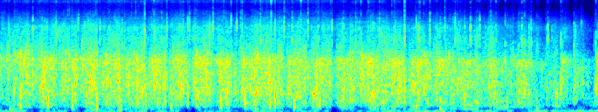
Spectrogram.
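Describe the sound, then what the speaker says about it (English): A conference audience applauds for a panel speaker, dense steady clapping that fills the room before tapering slightly at the end. "Please give him a round of applause"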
